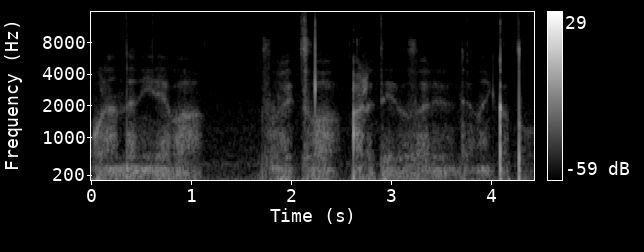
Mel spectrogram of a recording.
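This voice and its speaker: Hushed and breathy, a young woman's whisper answers questions in the ASMR manner, with short phrases and hesitant gaps between them.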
